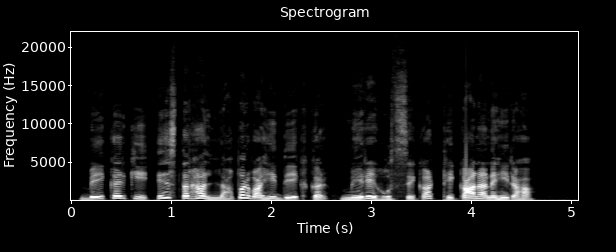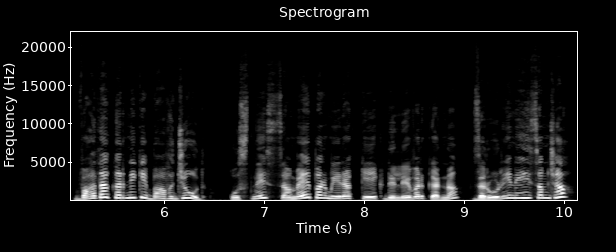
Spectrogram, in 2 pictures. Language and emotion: Hindi, angry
